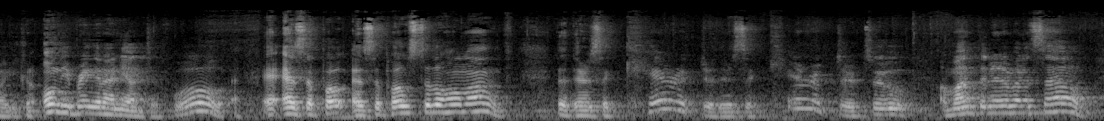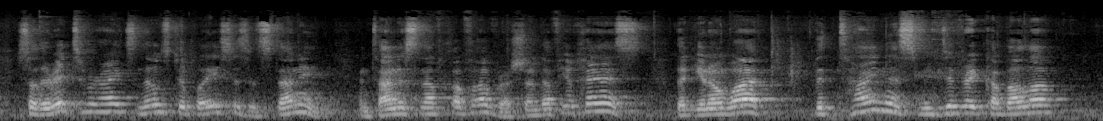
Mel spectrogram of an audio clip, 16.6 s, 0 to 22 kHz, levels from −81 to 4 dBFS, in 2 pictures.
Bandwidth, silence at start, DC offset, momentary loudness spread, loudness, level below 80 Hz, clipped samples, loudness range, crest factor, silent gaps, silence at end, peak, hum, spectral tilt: 16 kHz; 0 s; under 0.1%; 12 LU; -24 LUFS; -56 dBFS; under 0.1%; 6 LU; 20 dB; none; 0 s; -4 dBFS; none; -4 dB/octave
